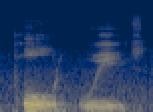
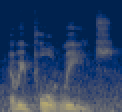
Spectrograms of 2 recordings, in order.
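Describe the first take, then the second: First: "Pulled weeds" said very slowly, leaning on "Pulled"; slow emphatic repeat. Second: Said in the usual way. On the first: Real, not acted. Griping to chat about the hot day, slow emphatic "Pulled weeds". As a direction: drag out "Pulled weeds" like it still hurts.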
